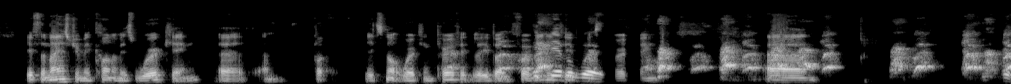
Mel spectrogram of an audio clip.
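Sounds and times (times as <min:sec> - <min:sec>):
speech: 0:00.2 - 0:08.4
dogs barking: 0:04.4 - 0:05.8, 0:06.4 - 0:10.0.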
